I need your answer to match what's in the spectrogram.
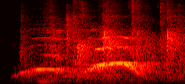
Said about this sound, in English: Could I have a round of applause for the bad word boys?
